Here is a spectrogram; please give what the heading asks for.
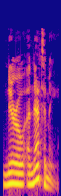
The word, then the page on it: neuroanatomy: British English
